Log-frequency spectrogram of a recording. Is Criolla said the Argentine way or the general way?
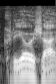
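Argentine. It is said the Argentine way.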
